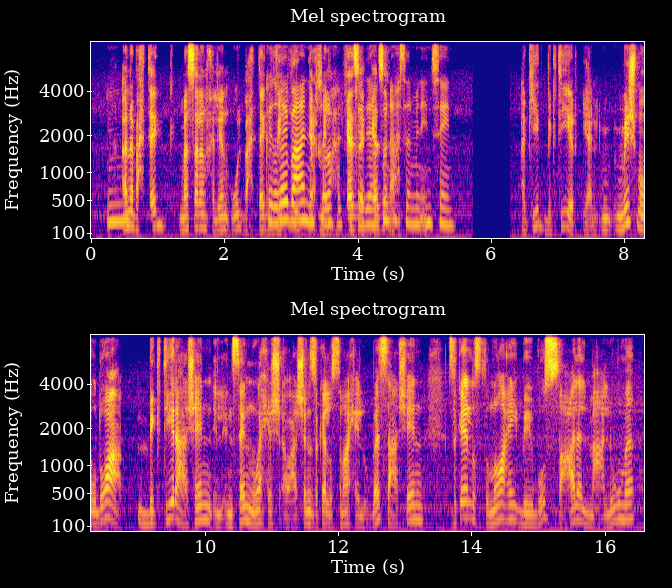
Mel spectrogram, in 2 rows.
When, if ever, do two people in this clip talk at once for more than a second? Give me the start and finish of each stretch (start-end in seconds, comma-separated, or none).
2.6-4.5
